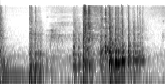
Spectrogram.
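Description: Metal hand tools being handled, clinking and rattling: a sharp knock at the start, then a quick run of clattering clinks from about a second in.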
